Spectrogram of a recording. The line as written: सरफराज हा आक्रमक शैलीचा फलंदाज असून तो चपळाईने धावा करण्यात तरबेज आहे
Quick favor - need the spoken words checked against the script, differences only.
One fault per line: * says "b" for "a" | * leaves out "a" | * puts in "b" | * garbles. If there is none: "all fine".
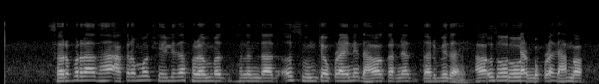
* leaves out "तो"
* garbles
